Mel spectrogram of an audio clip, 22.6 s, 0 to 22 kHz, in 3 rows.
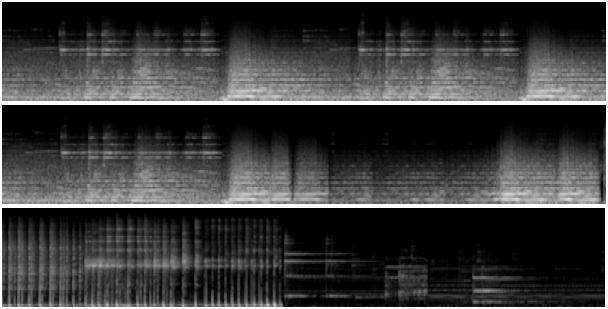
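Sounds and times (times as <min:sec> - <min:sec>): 
horn loop: 0:00.0 - 0:16.9.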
